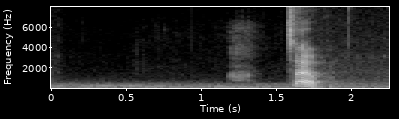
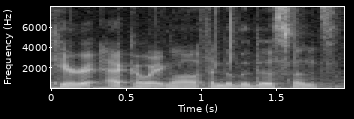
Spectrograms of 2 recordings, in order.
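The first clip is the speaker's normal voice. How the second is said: ordinary talk, nothing marked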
